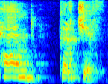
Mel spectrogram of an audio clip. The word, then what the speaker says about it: handkerchief: Now, in Wednesday, handsome and handkerchief, we have a silent D in the middle. So it's not Wednesday and it's not handsome. It's not handkerchief. It's Wednesday. We pronounce it as a word, one word, not two words. Handsome, the same thing, and handkerchief, the same thing. So there is no D in Wednesday, in handsome, and in handkerchief.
